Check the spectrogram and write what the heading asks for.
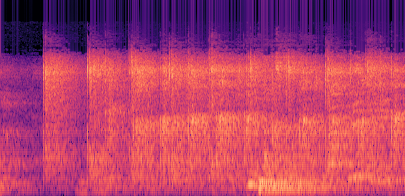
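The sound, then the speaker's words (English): Crowd clapping starts abruptly and quickly builds into a dense, steady wash of many hands. It stays loud and sustained throughout, with a low murmur of voices underneath. “Oh, this piece of clapping is very good.”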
